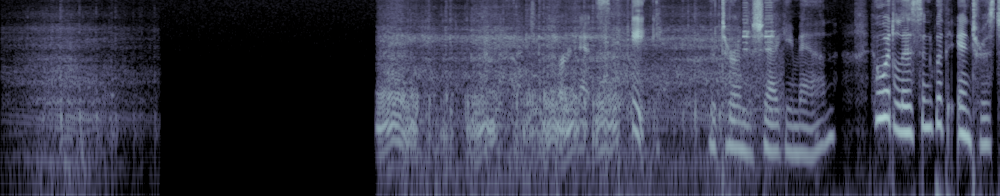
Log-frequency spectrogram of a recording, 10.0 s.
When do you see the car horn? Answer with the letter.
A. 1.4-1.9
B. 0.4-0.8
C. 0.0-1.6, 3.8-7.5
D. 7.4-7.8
D.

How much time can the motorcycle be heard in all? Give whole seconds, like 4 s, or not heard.
5 s.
